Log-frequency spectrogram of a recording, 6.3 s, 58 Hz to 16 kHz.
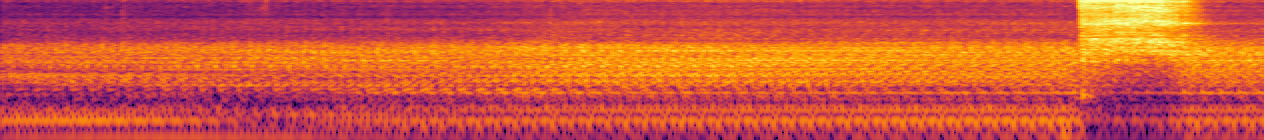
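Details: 2004 Blue Bird TC/2000 school bus diesel after long sitting, at idle with air built up: steady diesel idle, then sudden sharp hiss of air tailing off; air dryer purging normally once tanks are full.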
